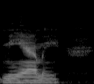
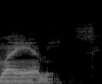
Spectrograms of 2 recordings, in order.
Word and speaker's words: Miami: They do pronounce it Miami instead of Miami in Oklahoma.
